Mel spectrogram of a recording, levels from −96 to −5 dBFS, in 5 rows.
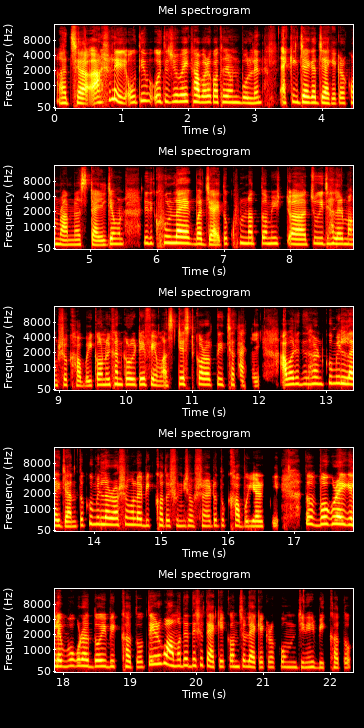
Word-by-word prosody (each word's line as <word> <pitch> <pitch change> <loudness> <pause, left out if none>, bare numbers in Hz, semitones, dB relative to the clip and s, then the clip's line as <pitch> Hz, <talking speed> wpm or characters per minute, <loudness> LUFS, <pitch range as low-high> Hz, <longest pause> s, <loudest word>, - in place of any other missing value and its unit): আচ্ছা! 230 +2 +3 0.3
আসলেই 290 +1 +4
অতি 265 +5 -4 0.2
ঐতিহ্যবাহী 295 +1 +1
খাবারের 270 -1 +5
কথা 260 +1 -1
যেমন 255 -1 -2
বললেন, 230 +1 -2 0.4
একেক 280 -3 -4
জায়গায় 250 -1 +5
যে 240 - +5
একেক 215 +1 -7
রকম 235 +1 -9
রান্নার 205 +1 -4
স্টাইল 190 -3 -2
যেমন 235 0 -1 0.3
যদি 260 -1 -7
খুলনায় 275 -2 +6
একবার 235 0 0
যাই 210 - +4
তো 240 - -5
খুলনার 255 -2 -4
তো - - -3
আমি 250 +1 -5 0.3
আ - - +8 0.2
চুই 255 -1 -3
ঝালের 235 -1 -1
মাংস 220 0 -6 0.2
খাবোই। 200 -1 -4
কারণ 240 0 +1
ঐখানকার 255 0 -2
ঐটাই 255 +1 0
ফেমাস। 215 -4 -2
টেস্ট 270 -2 0
করার 250 -2 +2
তো - - -8
ইচ্ছা 240 +2 -6
থাকে। 190 -3 -8 0.4
আবার 245 +3 +4
যদি 270 -1 -11
ধরেন 285 0 -4
কুমিল্লায় 290 -5 +1
যান, 210 -1 +1
তো - - -4
কুমিল্লার 305 -2 -1
রসমালাই 285 -1 -2
বিখ্যাত 250 +1 -7
শুনি 235 -2 -12
সবসময় 230 0 -6
এটাতো 250 +1 -11
খাবোই 220 -2 -3
আরকি। 220 0 -4 0.4
তো - - -3 0.2
বগুড়ায় 320 0 +6
গেলে, 275 -2 +5
বগুড়ার 275 0 -2
দই 260 0 +2
বিখ্যাত। 250 -2 -6 0.2
তো - - -13
এরকম 370 +1 +2
আমাদের 275 +2 -6
দেশে 290 +2 -7
তো - - -1
একেক 245 0 -8
অঞ্চলে 245 0 -7
একেক 220 +1 -9
রকম 225 +1 -13 0.2
জিনিস 220 +1 -7
বিখ্যাত। 205 0 -10
255 Hz, 185 wpm, -22 LUFS, 230-275 Hz, 0.4 s, আ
